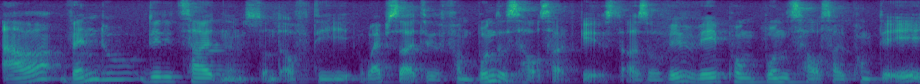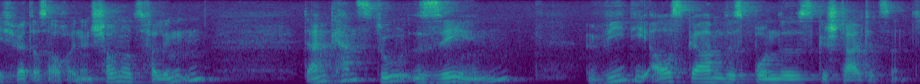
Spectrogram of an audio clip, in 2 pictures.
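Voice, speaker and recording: His pitch is fairly high for a man and swings very widely. The man speaks at a fairly slow pace. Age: 30s. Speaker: financial coach and podcast host. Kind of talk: solo podcast monologue.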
